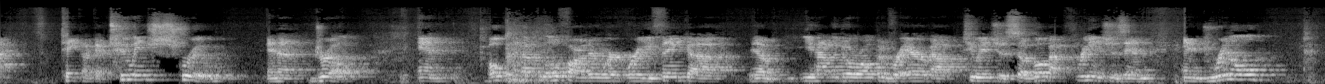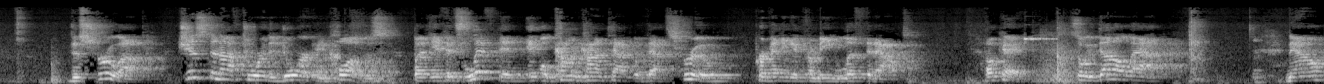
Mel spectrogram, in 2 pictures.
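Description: Gain pumping runs right through the audio, start to finish. Whenever something loud comes in, the gain is pulled down under it, a swing of somewhere around 15 dB. Loud and quiet moments sit oddly close in level, so everything feels squashed. The likely cause is input gain set far too hot for the mic, with a fast limiter or compressor clamping down on every peak.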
